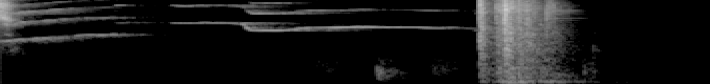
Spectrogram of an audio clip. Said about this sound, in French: Hélène ouvre la porte de l'appartement, ils sortent.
